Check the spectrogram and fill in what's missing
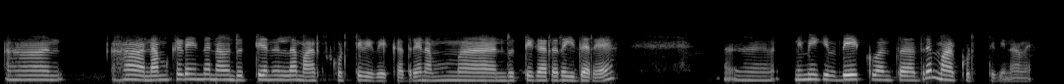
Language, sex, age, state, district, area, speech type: Kannada, female, 18-30, Karnataka, Shimoga, rural, conversation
